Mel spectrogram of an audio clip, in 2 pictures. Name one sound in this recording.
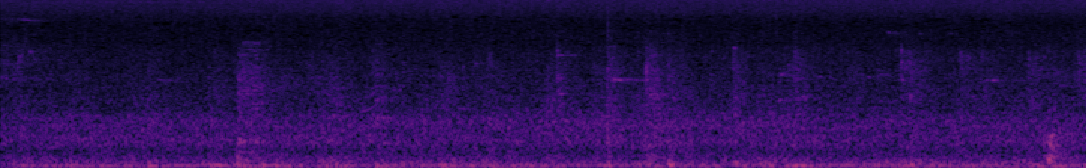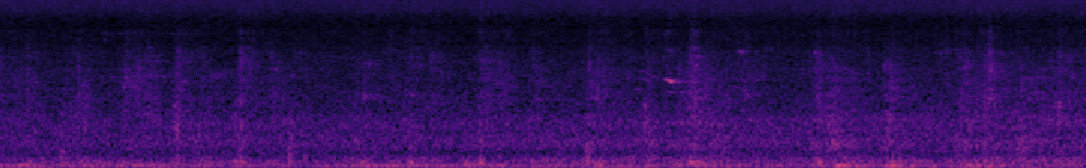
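A small steam train chugs closer, puffing steadily.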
